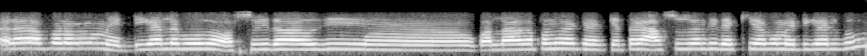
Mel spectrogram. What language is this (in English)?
Odia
